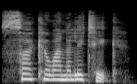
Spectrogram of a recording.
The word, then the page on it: psychoanalytic: British English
